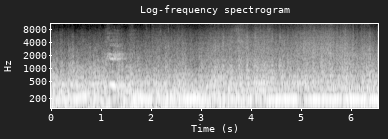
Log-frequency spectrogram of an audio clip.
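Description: Taiko ensemble music: a low, steady drone with a fast rolling texture beneath it, held at an even level without distinct single drum strikes.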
